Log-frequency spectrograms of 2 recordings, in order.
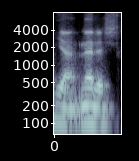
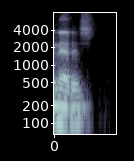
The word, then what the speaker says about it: Neres: André was perfect. Neres is more like, Neres, André Neres.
